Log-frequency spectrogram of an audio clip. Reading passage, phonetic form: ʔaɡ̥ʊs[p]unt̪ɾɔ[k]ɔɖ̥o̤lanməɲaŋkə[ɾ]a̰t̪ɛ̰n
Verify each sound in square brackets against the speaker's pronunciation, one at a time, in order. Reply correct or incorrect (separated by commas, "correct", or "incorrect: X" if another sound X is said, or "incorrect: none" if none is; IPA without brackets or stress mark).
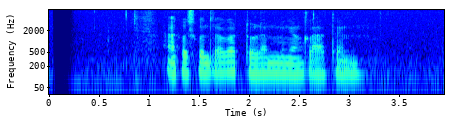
incorrect: k, correct, incorrect: l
